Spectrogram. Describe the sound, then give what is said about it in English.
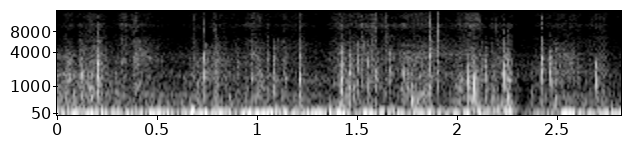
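Crinkling and rustling of a long, skinny plastic bag, sealed at one end, as chops are slid inside; dense, continuous crackles and crumples run throughout with no talk. “And I have a, a, a kind of a long, skinny bag, and I'm going to put”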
